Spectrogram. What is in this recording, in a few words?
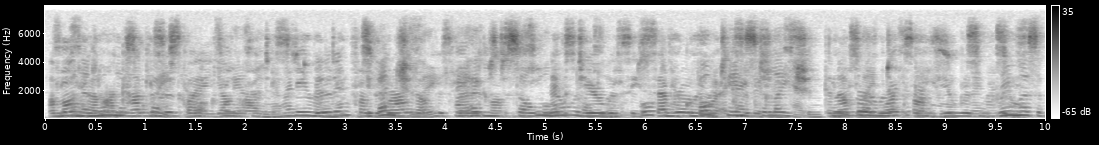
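female, live recording, 250 ms, 1 m, mix; SiSEC11; underdetermined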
